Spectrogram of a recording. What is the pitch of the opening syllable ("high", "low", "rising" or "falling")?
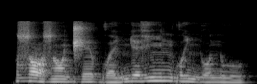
falling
